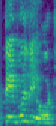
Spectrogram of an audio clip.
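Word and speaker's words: table d'hôte: आलक आर्ट हो गया और टेबल डे आर्ट हो गया। इसमें एज साइलेंट होता है। फ्रेंच वर्ड है। फ्रेंच में ये एज जो है वो साइलेंट होगा।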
